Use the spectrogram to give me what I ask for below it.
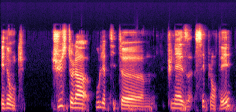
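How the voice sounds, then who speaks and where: A man's voice: a little high, big pitch swings, takes it slowly, no room sound. A chatty French man talks through his travel photos with plenty of hesitations and apologies. The recording sounds dry and dead, and the sound is a little dull and lo-fi. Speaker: travel vlogger. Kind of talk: casual travel commentary over photos.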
